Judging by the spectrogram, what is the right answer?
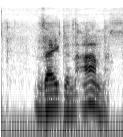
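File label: "wijden aan", Dutch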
